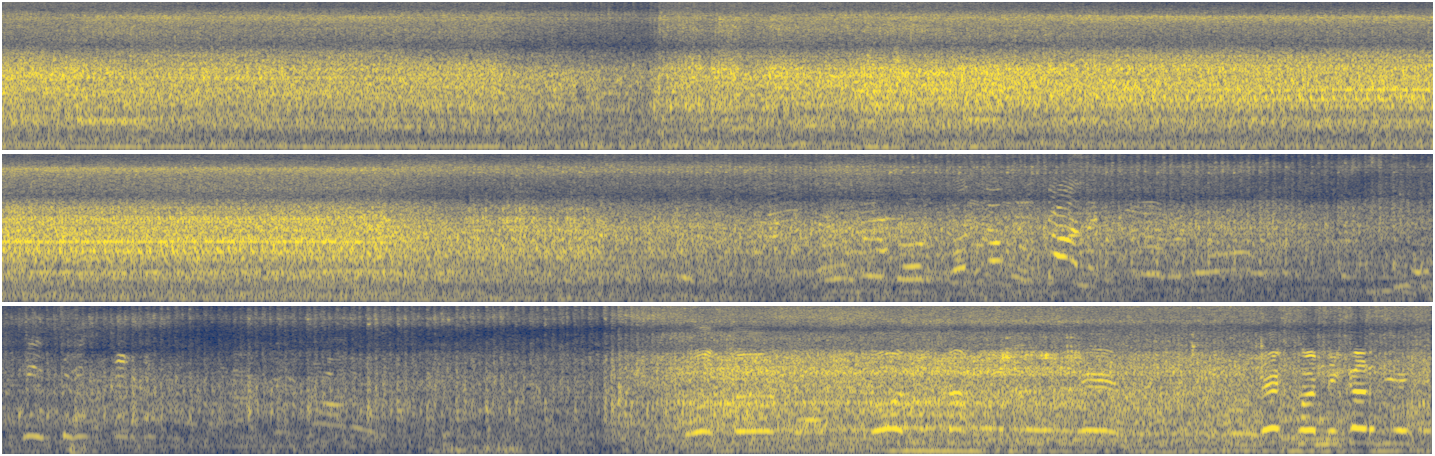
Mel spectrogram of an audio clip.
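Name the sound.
tractor engine pulling a stuck trolley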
